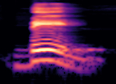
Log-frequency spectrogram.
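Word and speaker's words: Bain: a guy called us Bane even though I am writing brain but R is silent that's why this circuit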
